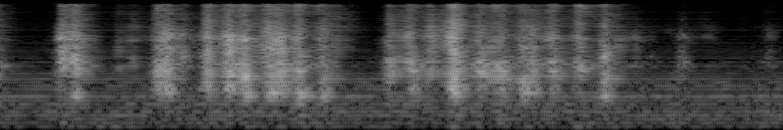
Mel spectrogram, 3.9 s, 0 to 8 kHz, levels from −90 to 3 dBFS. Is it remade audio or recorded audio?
remade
